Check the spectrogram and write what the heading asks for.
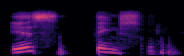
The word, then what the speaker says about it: extenso: Mas quando a gente tem o X no final de uma sílaba aqui, ele vai ter o som de S.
